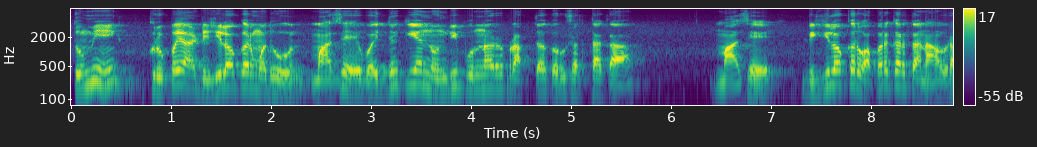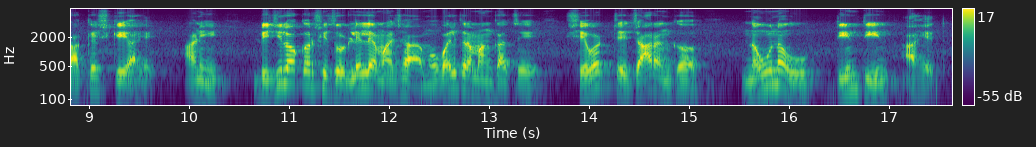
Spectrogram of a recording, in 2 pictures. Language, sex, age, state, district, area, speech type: Marathi, male, 18-30, Maharashtra, Sindhudurg, rural, read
